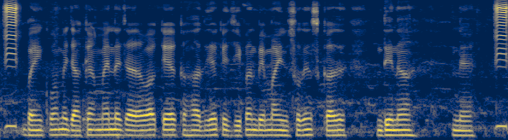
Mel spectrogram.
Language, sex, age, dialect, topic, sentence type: Magahi, male, 25-30, Central/Standard, banking, question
